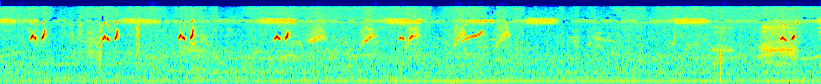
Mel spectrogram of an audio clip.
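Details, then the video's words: Female quail calling: short paired high chirps, each pair quick and bright, repeated about every second, growing fainter later, with a steady low hum and a faint high whine behind. "مادہ بٹیر کی آواز //بٹیر کی آواز / female quail song"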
